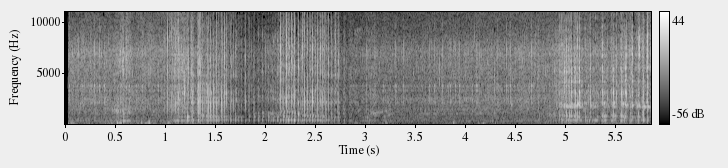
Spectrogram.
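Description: Elephant seal giving deep, rough, pulsed bellows in three bursts, each a rapid train of harsh, knocking throbs with a mechanical rattle; faint wind or surf between.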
